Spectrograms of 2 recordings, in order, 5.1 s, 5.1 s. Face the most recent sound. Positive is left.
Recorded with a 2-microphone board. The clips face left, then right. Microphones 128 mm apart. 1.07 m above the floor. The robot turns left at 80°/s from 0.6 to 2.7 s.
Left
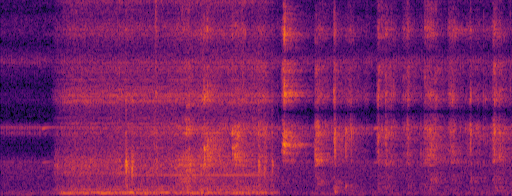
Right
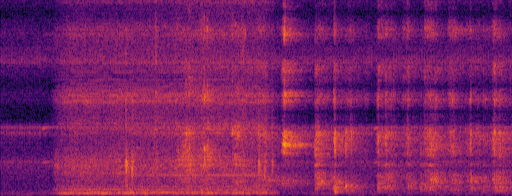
turn(degrees=-55)  # may be behind; listen again after turning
